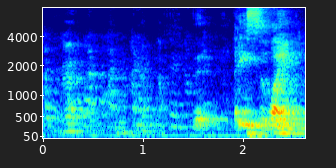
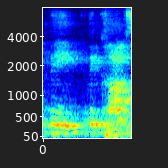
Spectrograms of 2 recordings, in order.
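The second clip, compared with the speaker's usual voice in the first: normal talking voice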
